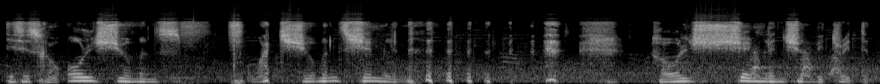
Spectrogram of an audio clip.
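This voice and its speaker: A male game streamer giving casual, halting live commentary with some roleplay, often repeating himself. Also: medium pitch, distant mic, slight background noise, low-quality recording. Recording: loud game music behind voice. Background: game music.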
